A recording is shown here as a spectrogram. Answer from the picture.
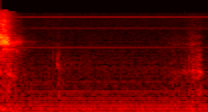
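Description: Faint, steady electrical mains hum from the sound system during a pause in the speech.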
